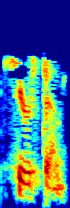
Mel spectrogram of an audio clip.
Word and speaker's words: Kirsten: First, I should say that I never take offense because it's not an easy name to say, but it is Kirsten, like your ear.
